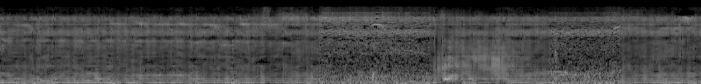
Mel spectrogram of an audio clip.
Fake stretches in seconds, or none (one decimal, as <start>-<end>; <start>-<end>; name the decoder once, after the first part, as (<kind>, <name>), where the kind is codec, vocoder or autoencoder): 0.0-3.2 (vocoder, BigVGAN v2); 4.3-5.5; 6.2-7.0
